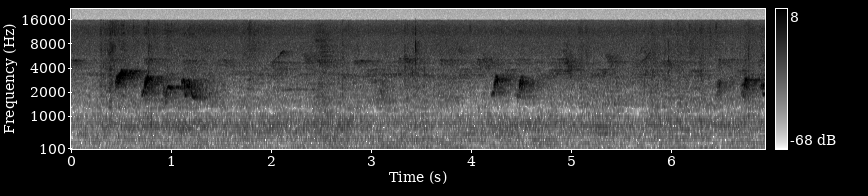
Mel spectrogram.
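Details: Lure red-whiskered bulbul singing in competition while set in a trap under strong sunshine on 8 July 2019: brief bright warbled phrases separated by pauses of two to three seconds, background hum, no other clear sounds.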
